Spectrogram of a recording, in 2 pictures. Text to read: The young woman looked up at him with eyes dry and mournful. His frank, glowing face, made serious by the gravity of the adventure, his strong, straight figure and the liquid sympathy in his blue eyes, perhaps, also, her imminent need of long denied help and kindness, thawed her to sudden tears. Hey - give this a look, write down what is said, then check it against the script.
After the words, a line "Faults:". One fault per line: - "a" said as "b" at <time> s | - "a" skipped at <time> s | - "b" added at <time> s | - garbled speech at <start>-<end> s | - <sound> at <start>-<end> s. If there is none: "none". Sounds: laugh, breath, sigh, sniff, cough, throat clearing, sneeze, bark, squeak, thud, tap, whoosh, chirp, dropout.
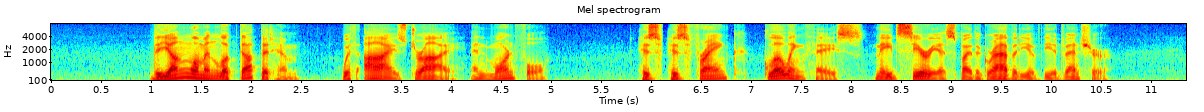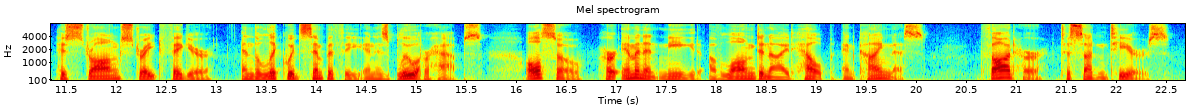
The young woman looked up at him with eyes dry and mournful. His his frank, glowing face, made serious by the gravity of the adventure, his strong, straight figure and the liquid sympathy in his blue perhaps, also, her imminent need of long denied help and kindness, thawed her to sudden tears.
Faults:
- "his" added at 6.1 s
- "eyes" skipped at 15.0 s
